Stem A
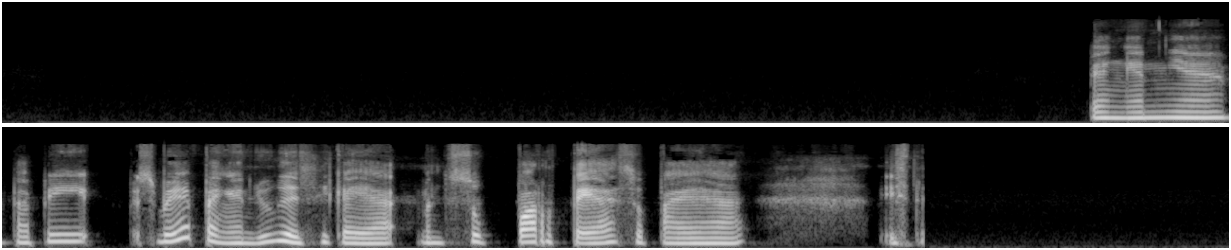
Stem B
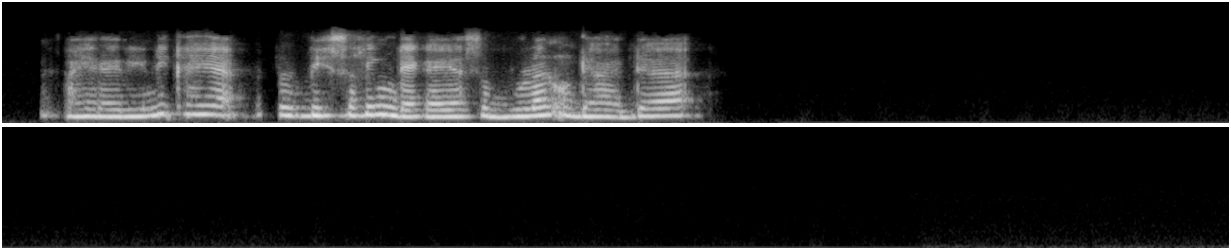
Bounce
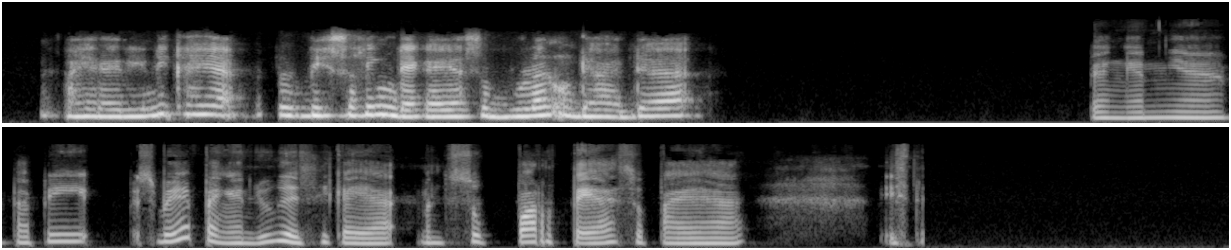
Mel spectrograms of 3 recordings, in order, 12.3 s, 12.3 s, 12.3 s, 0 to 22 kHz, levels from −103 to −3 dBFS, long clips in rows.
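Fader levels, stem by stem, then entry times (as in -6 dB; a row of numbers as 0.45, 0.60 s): -6.0, +2.5 dB; 0.00, 0.00 s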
